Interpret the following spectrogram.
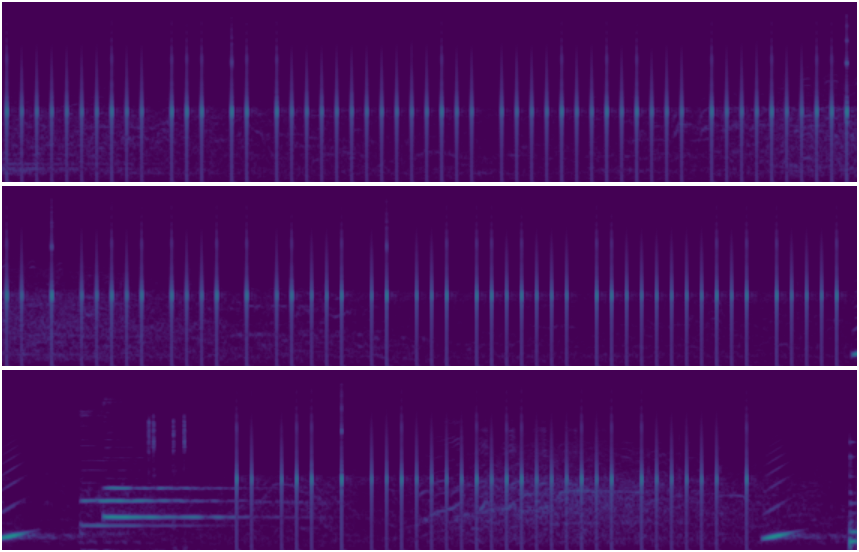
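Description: Rapid smartphone keyboard clicks as a text message is typed out. A little before the two-thirds mark a rising swoosh and a short chime sound as the message is sent, then the typing clicks start again.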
